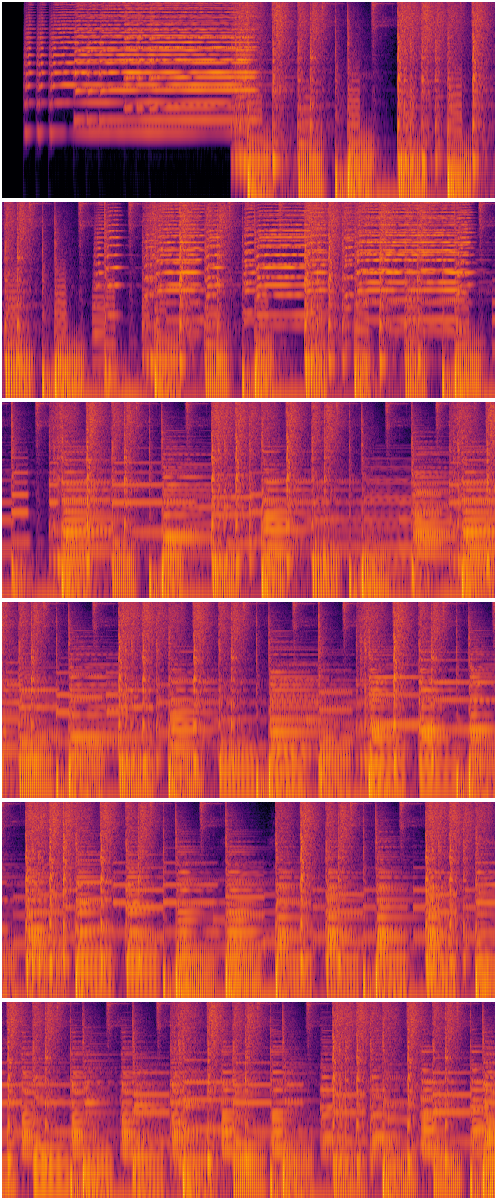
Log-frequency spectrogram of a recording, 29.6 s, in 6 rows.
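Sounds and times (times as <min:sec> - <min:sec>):
instrumental music: 0:00.2 - 0:29.5.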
